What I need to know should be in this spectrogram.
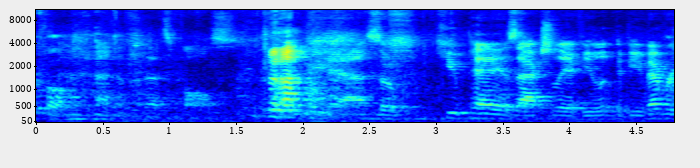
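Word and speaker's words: Qupé: It's actually Cupé. A lot of people say coupe, yeah. but it's actually Cupé. So you would pronounce the Q.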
